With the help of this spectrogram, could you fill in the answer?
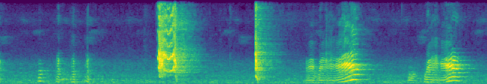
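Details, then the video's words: Indian ringneck parakeet talking indoors: soft clicks, then a bright harsh burst, a sharp click, and two rising, harmonic, voice-like syllables near the end, all over low background hum. "Natural Sound of Talking Ringneck Parrot"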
